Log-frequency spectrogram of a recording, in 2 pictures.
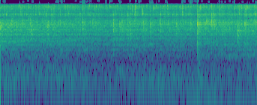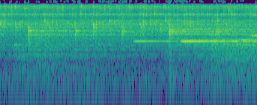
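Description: Fizzing, crackling noise made by amplified kitchen objects, a dense patter of tiny clicks. About halfway through, steady high electronic tones come in and grow louder.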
